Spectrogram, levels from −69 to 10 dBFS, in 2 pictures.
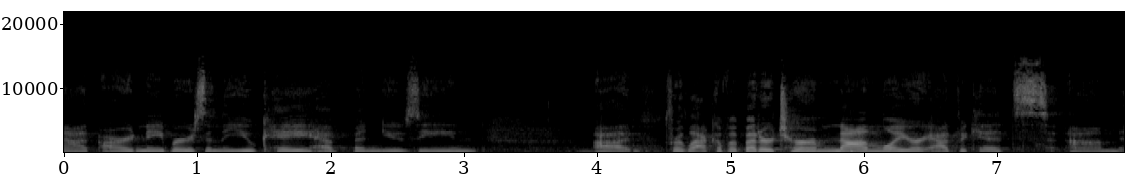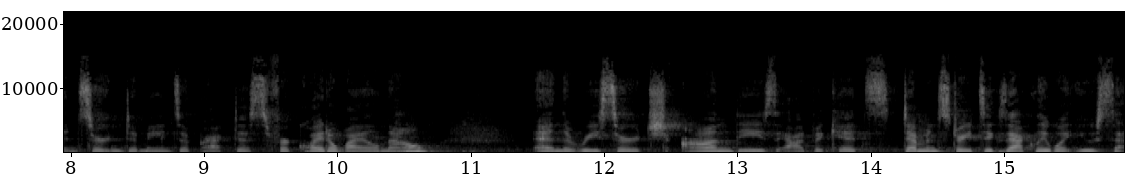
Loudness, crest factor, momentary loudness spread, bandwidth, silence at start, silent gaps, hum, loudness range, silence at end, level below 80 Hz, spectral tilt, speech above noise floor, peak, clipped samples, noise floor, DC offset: -37 LUFS; 22 dB; 11 LU; 16.5 kHz; 0 s; none; none; 6 LU; 0 s; -76 dBFS; -3 dB/octave; 21 dB; -14 dBFS; under 0.1%; -58 dBFS; under 0.1%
